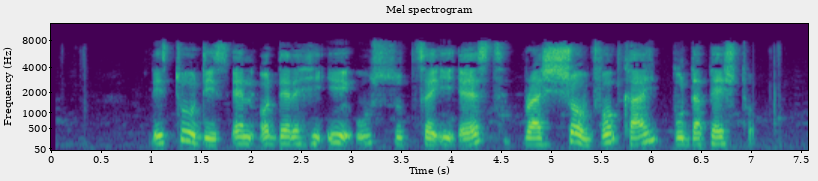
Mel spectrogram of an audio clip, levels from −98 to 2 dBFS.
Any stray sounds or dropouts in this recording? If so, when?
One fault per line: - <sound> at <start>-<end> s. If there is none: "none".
none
